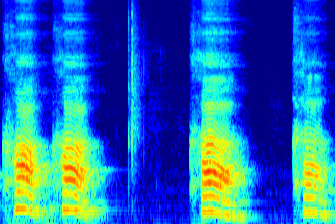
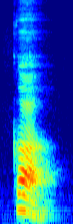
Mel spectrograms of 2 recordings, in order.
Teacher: जिन व्यंजन वर्णों के उच्चारण में अधिक वायु निकले, अधिक वायु मुंह से निकले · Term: महाप्राण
